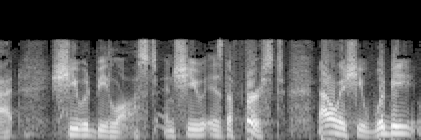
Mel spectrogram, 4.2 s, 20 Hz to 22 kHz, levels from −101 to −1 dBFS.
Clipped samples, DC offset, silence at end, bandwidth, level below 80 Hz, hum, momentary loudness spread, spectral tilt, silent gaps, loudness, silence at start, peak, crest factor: under 0.1%; under 0.1%; 0 s; 8.2 kHz; -46 dBFS; none; 10 LU; -4 dB/octave; none; -14 LUFS; 0 s; 0 dBFS; 14 dB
